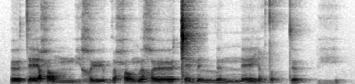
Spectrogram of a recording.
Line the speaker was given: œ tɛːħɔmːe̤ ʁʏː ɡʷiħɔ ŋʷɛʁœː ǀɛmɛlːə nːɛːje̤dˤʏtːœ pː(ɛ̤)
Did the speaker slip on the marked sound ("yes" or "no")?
yes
